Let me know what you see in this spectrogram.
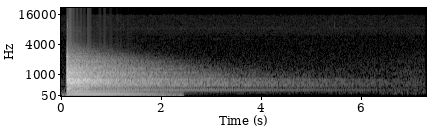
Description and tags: propane tank deep hit 2
Field recording of approximately 500 gallon empty propane tank being struck by a tree branch. Recorded with Zoom H4N recorder. For the most part, sounds in this pack just vary size of branch and velocity of strike.
field-recording, hit, metallic, propane, reverberation, tank, wood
